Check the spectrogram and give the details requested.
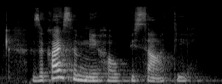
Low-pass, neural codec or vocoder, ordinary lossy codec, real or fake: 14.4 kHz; none; Opus, 24 kbps; real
